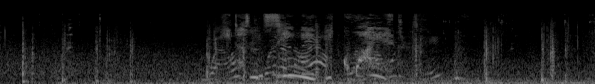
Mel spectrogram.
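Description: Footsteps tread on a dirt path.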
